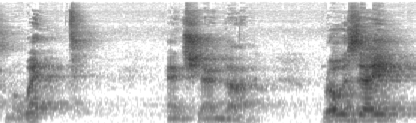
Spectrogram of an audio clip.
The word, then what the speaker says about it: Moët: T is pronounced Moët and Chandon.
